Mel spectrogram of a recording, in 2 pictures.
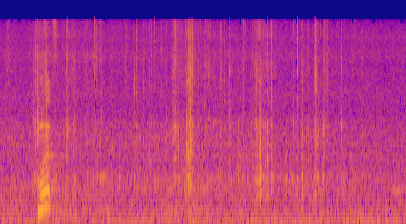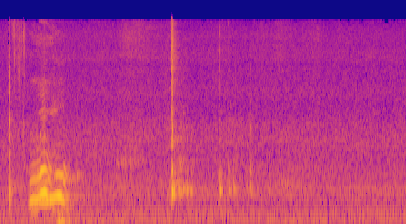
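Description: A man's short startled exclamations: a gasp-like "헛!" about half a second in and a louder cry about halfway through. A few light clicks and taps come in between.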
